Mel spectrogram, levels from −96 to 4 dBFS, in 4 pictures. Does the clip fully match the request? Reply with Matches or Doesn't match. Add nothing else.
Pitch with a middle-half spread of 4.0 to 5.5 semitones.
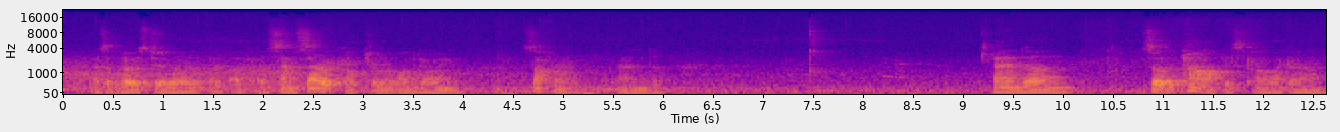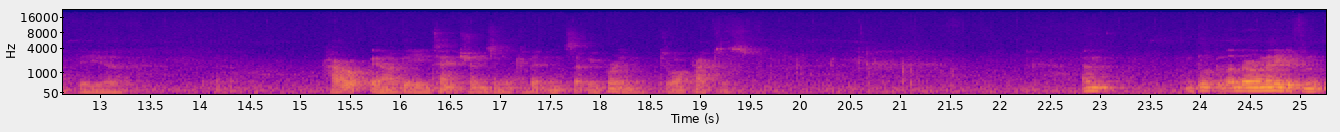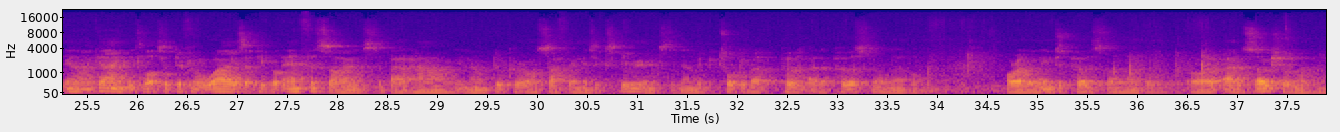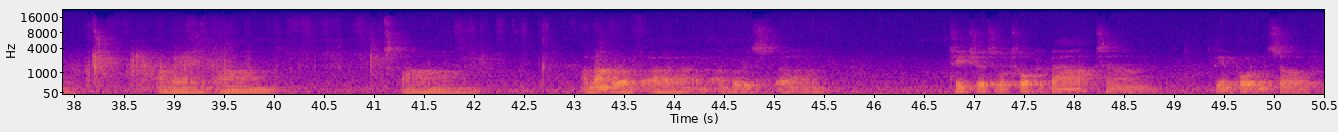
Doesn't match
